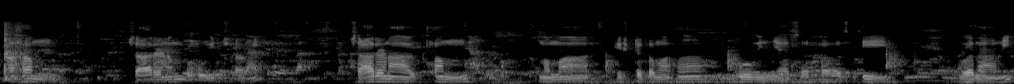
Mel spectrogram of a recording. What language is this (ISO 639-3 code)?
san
